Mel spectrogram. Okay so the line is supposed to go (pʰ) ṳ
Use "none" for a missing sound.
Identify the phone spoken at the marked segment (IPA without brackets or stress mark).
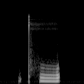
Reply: pʰ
